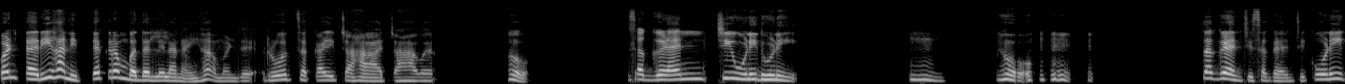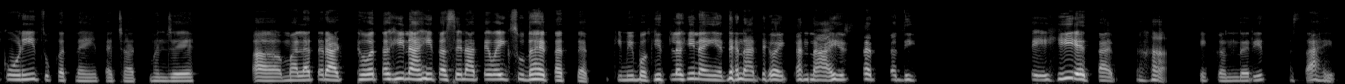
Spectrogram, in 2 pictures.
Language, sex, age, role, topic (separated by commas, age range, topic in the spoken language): Marathi, female, 30-34, guest, चहा-पाण्याची वेळ घरी तुम्हाला कशी वाटते?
